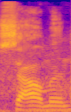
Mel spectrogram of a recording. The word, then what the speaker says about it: Salman: um yeah we got leah salmon as well um or salman i think i've been saying her name wrong but salman yeah big up leah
